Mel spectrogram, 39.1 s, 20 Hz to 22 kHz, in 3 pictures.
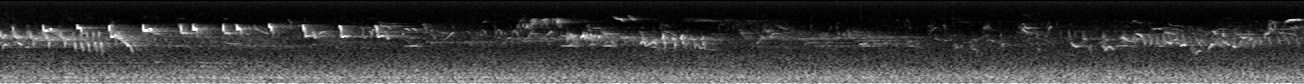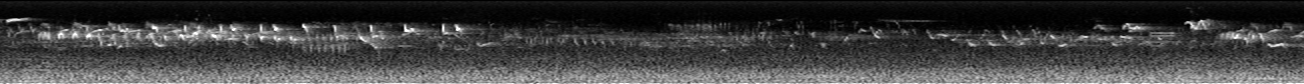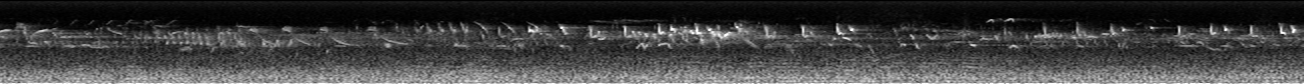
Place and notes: Unnamed Road, Slovakia - Mountain Meadow in High Tatras
Mountain meadow in summer. Surrounded by coniferous forest, altitude approx. 1400 meters.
